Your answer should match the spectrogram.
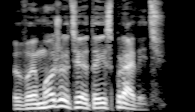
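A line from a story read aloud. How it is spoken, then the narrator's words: Rude interruption. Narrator (Russian): Грубо перебил его Ранситер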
